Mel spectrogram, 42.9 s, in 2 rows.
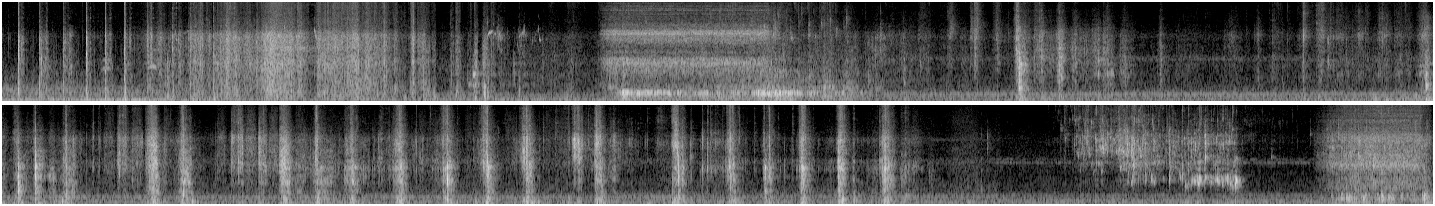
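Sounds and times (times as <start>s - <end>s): knife chopping on wooden board: 21.2s - 22.6s.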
